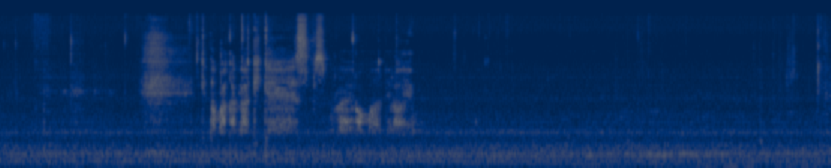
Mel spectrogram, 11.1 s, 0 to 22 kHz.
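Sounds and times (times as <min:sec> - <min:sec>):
woman whispering: 0:02.0 - 0:05.6.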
